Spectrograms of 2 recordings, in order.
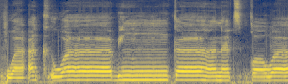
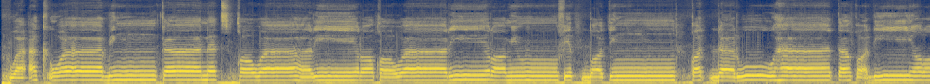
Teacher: Kalau berhenti dibaca panjang, tapi kalau kita teruskan ke ayat setelahnya itu dibaca pendek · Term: sifir mustatil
